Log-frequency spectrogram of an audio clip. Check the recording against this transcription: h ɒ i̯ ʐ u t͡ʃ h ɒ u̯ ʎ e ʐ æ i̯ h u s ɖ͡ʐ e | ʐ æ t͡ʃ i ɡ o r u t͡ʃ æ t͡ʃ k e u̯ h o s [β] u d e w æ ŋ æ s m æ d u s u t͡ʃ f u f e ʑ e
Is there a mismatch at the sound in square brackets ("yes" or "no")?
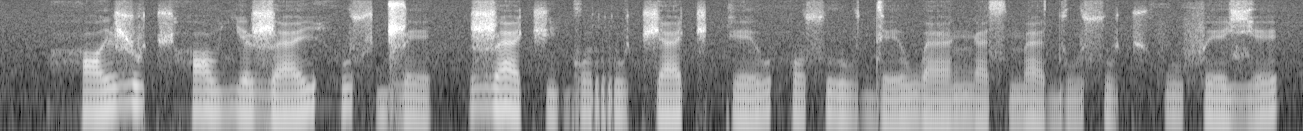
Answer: yes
